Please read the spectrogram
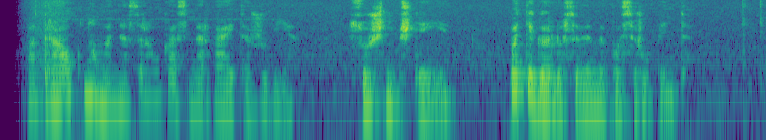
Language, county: Lithuanian, Šiauliai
